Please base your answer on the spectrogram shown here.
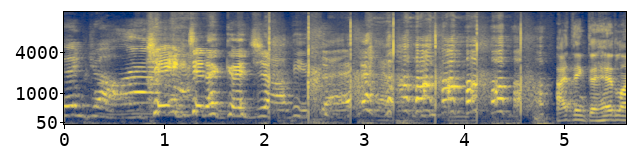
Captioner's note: laughs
